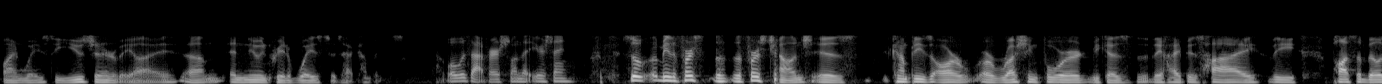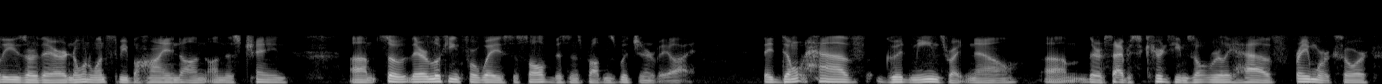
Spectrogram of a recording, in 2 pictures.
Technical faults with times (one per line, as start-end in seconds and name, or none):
5.58-5.61 short concealed packet loss
7.75-7.81 short concealed packet loss
11.39-11.43 short concealed packet loss
15.53-15.57 short concealed packet loss
22.05-22.09 short concealed packet loss
24.83-24.88 short concealed packet loss
27.04-27.08 short concealed packet loss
